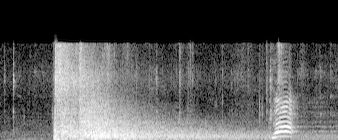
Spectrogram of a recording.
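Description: A single loud, sharp gunshot outdoors on the Danish island of Læsø, a sudden crack followed by a long, fading rolling echo, then a short high-pitched whistle-like sound; no talking during the shot.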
